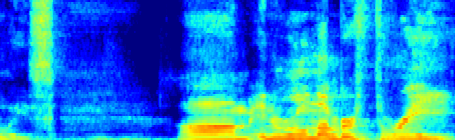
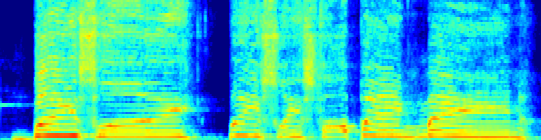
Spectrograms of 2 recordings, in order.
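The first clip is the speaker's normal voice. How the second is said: crybaby viewer; 13 semitones higher, much slower than usual. Retold or imitated. Mocking crybaby viewer again.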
